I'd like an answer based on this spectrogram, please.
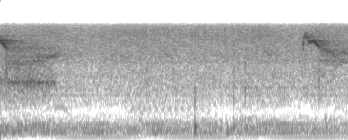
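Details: Dwarf mongooses give shrill, bird-like chirping alarm calls on an April morning, warning each other after spotting a stalking female leopard and running away.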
